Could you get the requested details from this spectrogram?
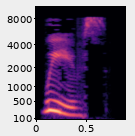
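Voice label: "weaves", British English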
